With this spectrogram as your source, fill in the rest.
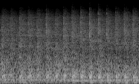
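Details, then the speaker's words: Revived budget ATV quad with a JB-Welded cracked case, cleaned carb, checked valves and new rear axle assembly: small single starts right up in neutral and settles into a steady, smooth, quiet idle with no knocks or rattles. "Very quiet now, too. There was a little burnout, but yeah, runs great."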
